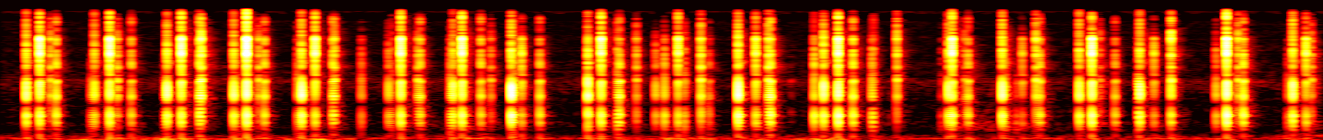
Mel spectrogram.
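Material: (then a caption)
Plastic. A white plastic paddle hairbrush with a hollow back is held in both hands and tapped and scratched with long nails near the microphone. It gives a quick, steady run of short, dry, bright clicks with a hollow mid-pitched tone and almost no ring, in uneven clusters across the clip.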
